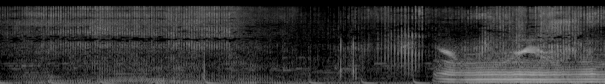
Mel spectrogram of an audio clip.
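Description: A man's voice droning a steady, held airplane-engine noise, beginning a little over four seconds in and holding one pitch. Before it, a high hissing buzz runs for about the first two seconds.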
